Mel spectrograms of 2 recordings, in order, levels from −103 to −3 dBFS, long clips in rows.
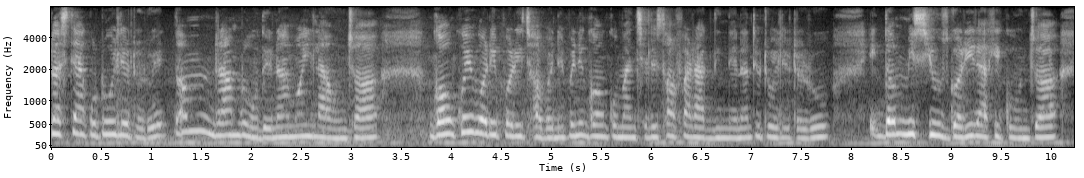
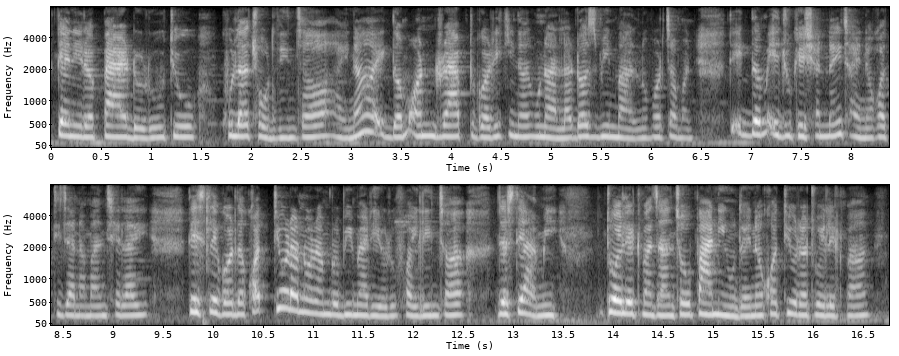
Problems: background sounds at intervals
